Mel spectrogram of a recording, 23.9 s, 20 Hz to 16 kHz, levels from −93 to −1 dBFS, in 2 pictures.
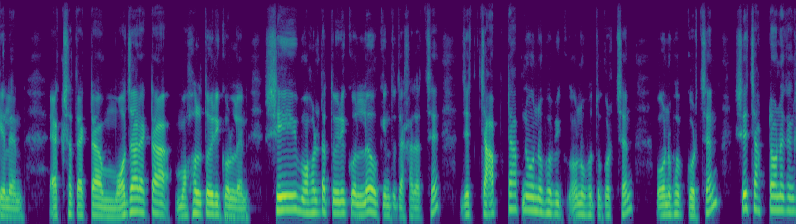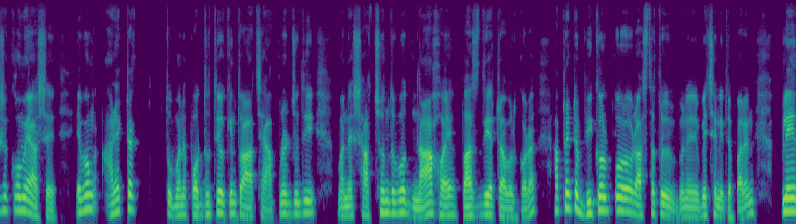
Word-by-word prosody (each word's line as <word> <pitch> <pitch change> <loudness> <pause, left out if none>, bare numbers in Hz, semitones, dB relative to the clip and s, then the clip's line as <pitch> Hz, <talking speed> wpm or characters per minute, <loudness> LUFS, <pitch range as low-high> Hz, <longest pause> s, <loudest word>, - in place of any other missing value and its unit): গেলেন, 105 -3 0 0.6
একসাথে 135 -2 -4
একটা 120 +1 +1 0.3
মজার 155 +10 +5
একটা 150 0 +2 0.4
মহল 140 +5 +2
তৈরি 130 -2 +5
করলেন। 110 -4 +1 0.4
সেই 185 +1 +8 0.2
মহলটা 150 +2 +1
তৈরি 145 0 +3
করলেও 140 +4 +5
কিন্তু 120 -1 -3
দেখা 105 +2 -8
যাচ্ছে 105 - -5 0.5
যে, 130 - +3 0.2
চাপটা 150 +6 +1
আপনি 190 - -3
অনুভবি 150 -5 0 0.3
অনুভুত 125 -1 -2
করছেন, 125 +3 -3 0.5
অনুভব 130 +1 0
করছেন, 115 - -1 0.4
সেই 200 +1 +6
চাপটা 190 0 -3
অনেকাংশে 180 -1 -2
কমে 180 -3 +3
আসে। - - -5 0.4
এবং 190 +4 +3 0.3
আরেকটা, 165 +7 0 0.5
তো 140 - -2
মানে 120 0 -1
পদ্ধতিও 130 +5 +1
কিন্তু 140 -2 -1
আছে। 105 +1 -8
আপনার 140 +8 -3
যদি 145 +2 0 0.5
মানে 115 +1 -1
স্বাচ্ছন্দ্যবোধ 150 +6 0 0.2
না 120 - +5
হয় 125 -1 +1 0.2
বাস 115 +1 +4
দিয়ে 130 -1 +4
ট্রাভেল 100 -3 0
করা, 100 +9 -1 0.4
আপনি 180 +3 -4
একটা 200 -1 +3
বিকল্প 175 +5 +3 0.4
রাস্তা 120 +4 -2
তো - - +2 0.3
মানে 110 0 -2 0.2
বেছে 120 +1 -2
নিতে 100 - -4
পারেন। 115 +8 -2 0.5
প্লেন 170 +1 +7
140 Hz, 140 wpm, -24 LUFS, 120-160 Hz, 0.6 s, সেই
